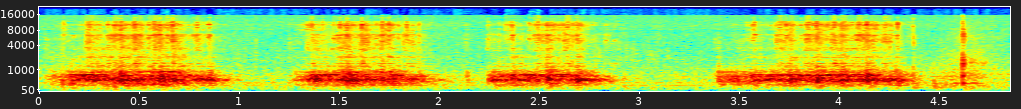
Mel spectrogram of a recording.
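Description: Sewing machine stitching in bursts while a scrunchie is being made, four runs of steady, whirring motor and needle chatter of about a second each, separated by short pauses, with a small tap at the end.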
